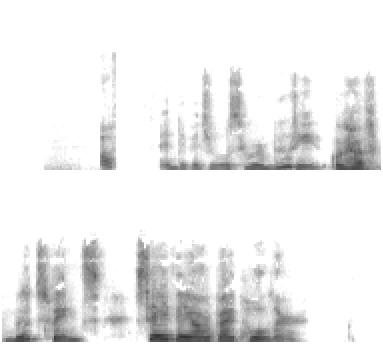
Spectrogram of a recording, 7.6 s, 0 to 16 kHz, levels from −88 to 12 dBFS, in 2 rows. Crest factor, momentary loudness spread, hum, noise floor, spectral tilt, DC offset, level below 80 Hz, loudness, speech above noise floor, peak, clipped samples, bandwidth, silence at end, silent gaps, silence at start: 18 dB; 23 LU; none; -74 dBFS; -3.5 dB/octave; under 0.1%; -80 dBFS; -22 LUFS; 52 dB; -6 dBFS; under 0.1%; 10 kHz; 0.85 s; 1.35-1.39 s; 1 s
